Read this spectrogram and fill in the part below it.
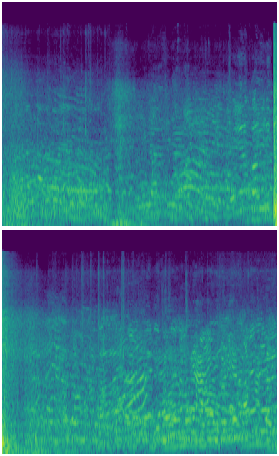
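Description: A firework bursts during a fair's fireworks display, one sharp, loud bang cutting through steady crowd chatter while a person talks nearby.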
